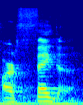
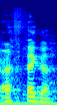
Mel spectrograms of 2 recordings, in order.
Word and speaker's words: Arcega: You think of Arcega, but I think he recorrected a lot of people saying that it's pronounced Arcega. So I seen a funny post the other day. It was like, when you see this, you don't think of th at the end of GA. So the way he says pronounce it, it's kind of like how Mike Tyson would have said it.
